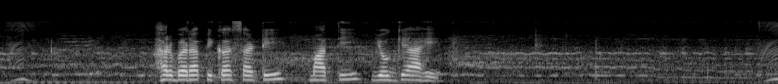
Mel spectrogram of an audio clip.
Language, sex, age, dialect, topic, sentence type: Marathi, female, 18-24, Standard Marathi, agriculture, question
